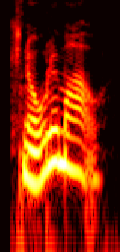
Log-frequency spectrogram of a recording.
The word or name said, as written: knoglemarv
